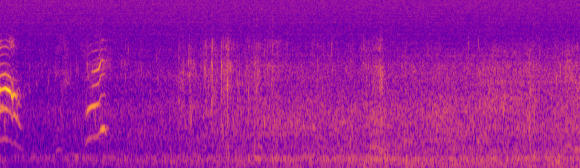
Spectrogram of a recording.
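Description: A child's high-pitched squeal right at the start and a shorter rising one about a second and a half in, then a steady wash of splashing water that slowly grows louder as children swim in a pool.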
